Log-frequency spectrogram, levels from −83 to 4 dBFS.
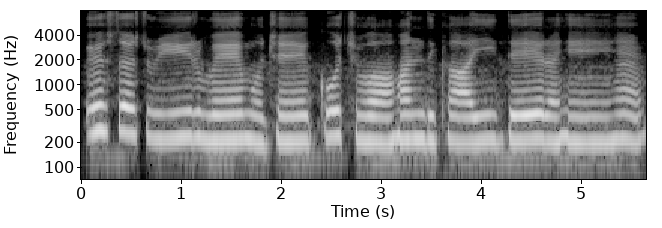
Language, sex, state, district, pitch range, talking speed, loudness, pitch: Hindi, female, Madhya Pradesh, Katni, 210-225 Hz, 105 wpm, -14 LUFS, 215 Hz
